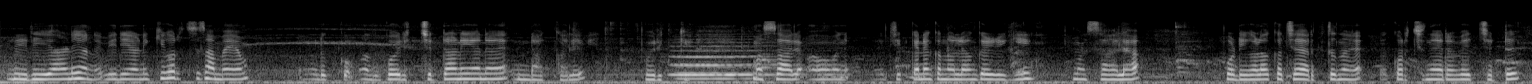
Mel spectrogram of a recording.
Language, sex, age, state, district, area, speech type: Malayalam, female, 45-60, Kerala, Malappuram, rural, spontaneous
